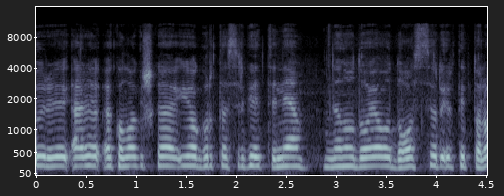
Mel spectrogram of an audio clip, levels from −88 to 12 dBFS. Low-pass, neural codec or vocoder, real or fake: 10.8 kHz; none; real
